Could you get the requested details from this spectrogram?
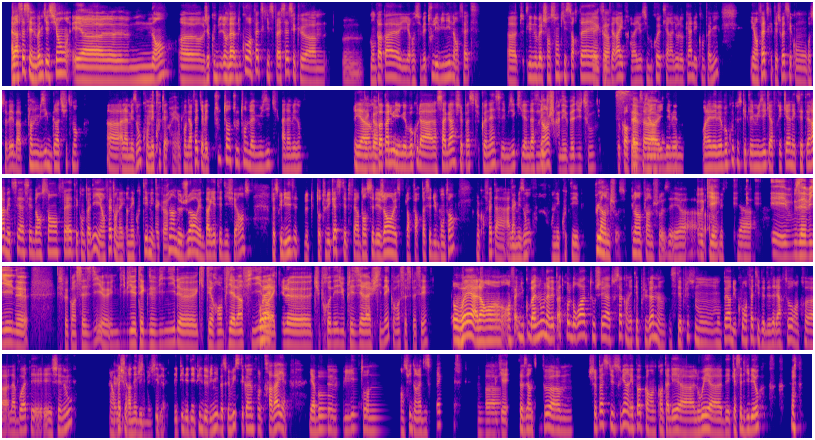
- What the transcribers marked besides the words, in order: drawn out: "hem"; other background noise; tapping; stressed: "plein"; drawn out: "heu"; other noise; chuckle
- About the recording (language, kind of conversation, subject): French, podcast, Comment ta famille a-t-elle influencé tes goûts musicaux ?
